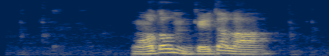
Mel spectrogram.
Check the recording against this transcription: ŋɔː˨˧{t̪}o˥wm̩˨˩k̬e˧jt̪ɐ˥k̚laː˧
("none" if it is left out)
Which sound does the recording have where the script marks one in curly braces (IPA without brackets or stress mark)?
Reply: t̪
